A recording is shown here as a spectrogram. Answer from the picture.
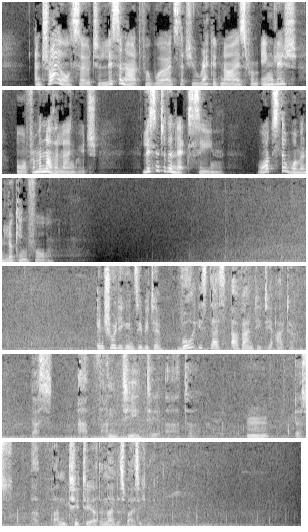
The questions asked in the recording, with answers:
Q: What's the woman looking for?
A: She's looking for the Avanti Theater.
